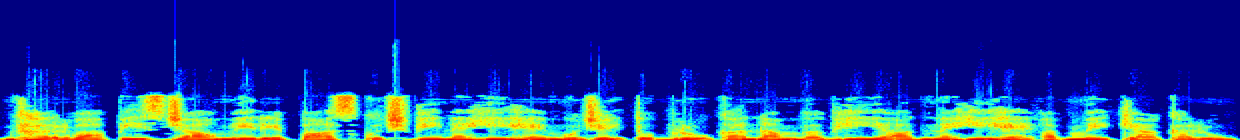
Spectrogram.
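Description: A man's voice: fairly high pitch, measured pace, dark tone, no echo. A man voicing a brash young woman who flips between whiny pleading and cocky street slang, on a dull lo-fi recording. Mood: tearful.

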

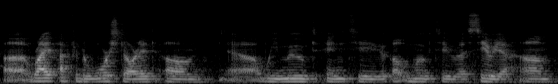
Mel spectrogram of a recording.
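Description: Recorded on a phone camera several feet off in a small, echoey office, the sound is distant with faint noise. The speaker, a chiropractor from Iraq in his late 20s, is being introduced and shares his story informally, stumbling and repeating himself. His voice is mid-range and creaky, barely moving in pitch.

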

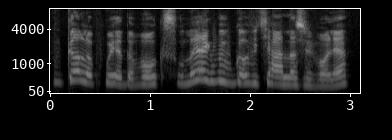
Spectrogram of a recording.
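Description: A woman's voice: fairly high pitch, animated, normal speed, dry recording, clean studio sound. A young woman with a Polish accent giving casual gameplay commentary, chatty and exasperated, talking straight to her viewers. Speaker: gaming YouTuber.

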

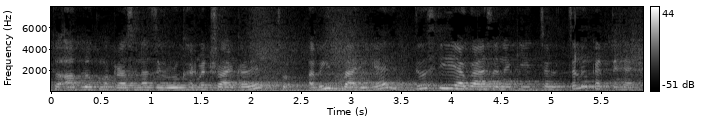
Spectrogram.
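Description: A woman's voice: a little high, normal speed, far from the mic, over music. A woman in her twenties giving casual yoga instruction in a vlog, with the echo of a big empty room. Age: 20s. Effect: echo of a large empty room. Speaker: yoga vlogger demonstrating poses. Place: large sparsely furnished indoor hall. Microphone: phone or camera at arm's length or slightly further. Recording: echoey big room, background noise.

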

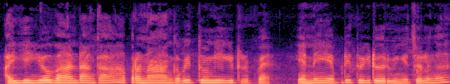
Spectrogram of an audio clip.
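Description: A woman's voice: on the low side, little pitch movement, fast talker, darkish tone, natural voice. A woman voicing a playful, soothing young aunt in a cartoon.

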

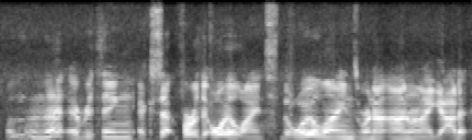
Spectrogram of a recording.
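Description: A man's voice: mid-range voice, expressive, fairly quick, sharp tone, rough recording. A man casually narrating his own repair work in a laid-back, rambling way, with fillers as he goes. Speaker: DIY mechanic vlogger. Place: garage and backyard, indoors and outdoors.

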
